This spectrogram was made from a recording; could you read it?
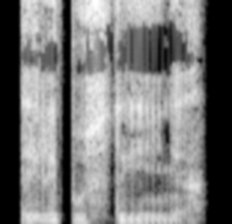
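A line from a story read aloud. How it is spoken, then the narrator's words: Hoarse voice. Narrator (Russian): Севшим голосом продолжил волшебник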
